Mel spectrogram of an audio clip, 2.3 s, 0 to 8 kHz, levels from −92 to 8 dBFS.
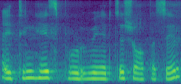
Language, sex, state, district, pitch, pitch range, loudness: Marathi, female, Maharashtra, Solapur, 210 Hz, 205-235 Hz, -17 LUFS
